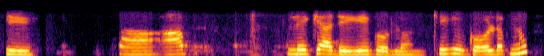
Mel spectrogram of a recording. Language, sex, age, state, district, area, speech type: Urdu, female, 30-45, Uttar Pradesh, Muzaffarnagar, urban, conversation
